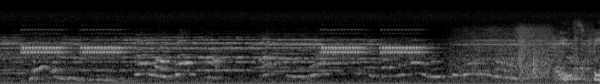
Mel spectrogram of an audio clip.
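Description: Home landline telephone ringing in the British double-ring pattern: two short rings in quick succession, repeated about three seconds later, over soft background music.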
